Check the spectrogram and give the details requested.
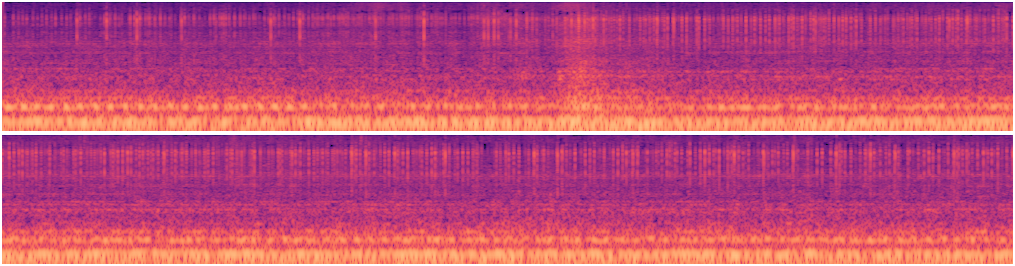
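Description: Chevrolet Chevelle's engine idling steadily, a deep even rumble heard from inside the cabin.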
